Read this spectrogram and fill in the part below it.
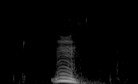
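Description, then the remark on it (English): A single sip and swallow of Aberfeldy whisky, with a short voiced hum as it goes down, followed by faint mouth noises and quiet. “I'm going to take a sip of a drink here before I read this.”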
